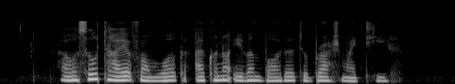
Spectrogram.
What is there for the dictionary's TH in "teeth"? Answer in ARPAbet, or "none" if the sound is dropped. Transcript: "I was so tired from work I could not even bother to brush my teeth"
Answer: F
